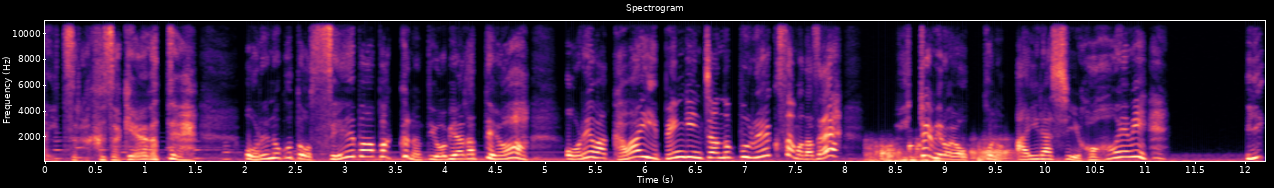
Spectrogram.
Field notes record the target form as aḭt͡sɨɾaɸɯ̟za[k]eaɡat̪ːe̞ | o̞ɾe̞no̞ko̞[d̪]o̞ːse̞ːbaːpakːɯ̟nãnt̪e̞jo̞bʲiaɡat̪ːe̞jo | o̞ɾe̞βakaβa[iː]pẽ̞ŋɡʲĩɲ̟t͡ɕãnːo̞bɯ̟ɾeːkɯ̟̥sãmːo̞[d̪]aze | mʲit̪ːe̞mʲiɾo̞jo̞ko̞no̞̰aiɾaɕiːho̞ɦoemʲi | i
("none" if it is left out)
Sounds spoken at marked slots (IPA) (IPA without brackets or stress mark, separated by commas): k, t̪, iː, d̪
